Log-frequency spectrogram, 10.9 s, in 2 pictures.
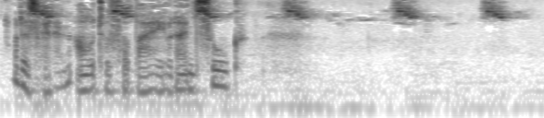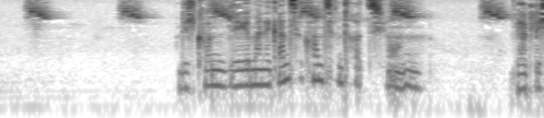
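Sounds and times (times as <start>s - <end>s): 
birds chirping: 0.0s - 10.8s
speech: 0.2s - 3.0s, 7.2s - 10.8s.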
